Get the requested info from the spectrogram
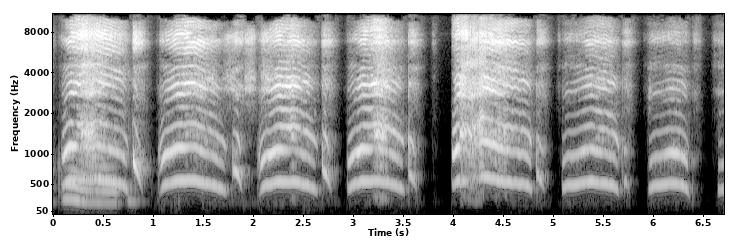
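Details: Infant crying loudly: loud, rhythmic infant cries in repeated bursts of about one second, with brief breaths between; ordinary baby crying.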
